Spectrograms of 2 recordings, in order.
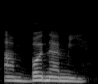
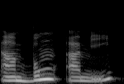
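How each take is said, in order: First: Bon links into ami with a liaison sound. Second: Bon and ami are said apart, without liaison. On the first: The speaker calls it right. "we say un bon ami" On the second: The speaker calls it wrong. "We don't say un bon ami"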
